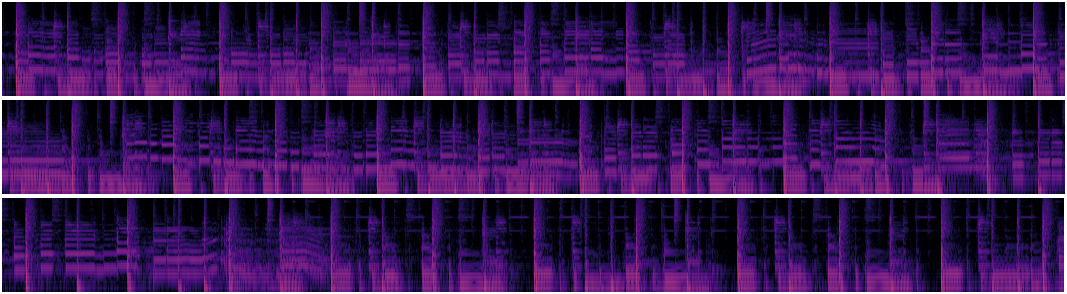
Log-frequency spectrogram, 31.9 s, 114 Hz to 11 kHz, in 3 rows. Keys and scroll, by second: 0.8-3.4 typing, 10.3 ctrl+h, 22.6 s.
